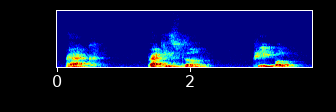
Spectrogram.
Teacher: We have the one sound, that is the P sound, and we produce a sound P, like pack, Pakistan, people. It is the voiceless sound. Number 1, the air comes through our lungs.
